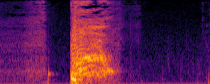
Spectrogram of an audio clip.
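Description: A man takes a short breath in, then clears his throat once with a loud, short cough-like burst about two-thirds of a second in.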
